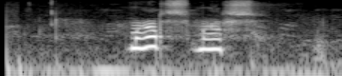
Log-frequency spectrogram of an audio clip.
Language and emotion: Russian, neutral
